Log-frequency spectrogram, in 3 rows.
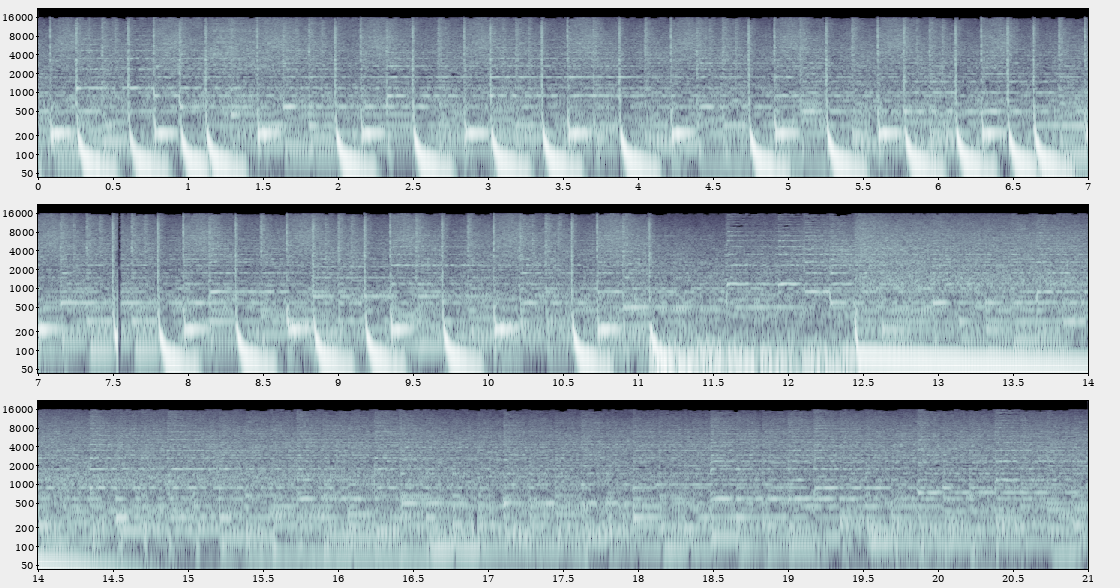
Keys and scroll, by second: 1.0 ctrl+-, 10.2 Return.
